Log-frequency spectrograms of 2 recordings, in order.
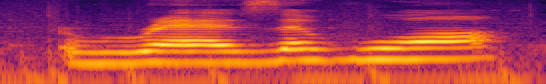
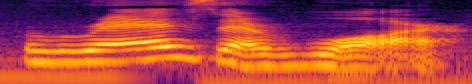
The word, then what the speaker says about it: reservoir: Here, for the British one, we would have reservoir, reservoir. The second R and the third R would not be here in the British version. But in the American pronunciation, you would say reservoir. Those second and third R's are clearer here.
